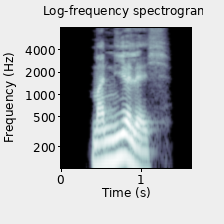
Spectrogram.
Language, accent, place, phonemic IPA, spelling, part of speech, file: German, Germany, Berlin, /maˈniːɐ̯lɪç/, manierlich, adjective, De-manierlich.ogg
- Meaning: 1. mannerly 2. well-mannered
